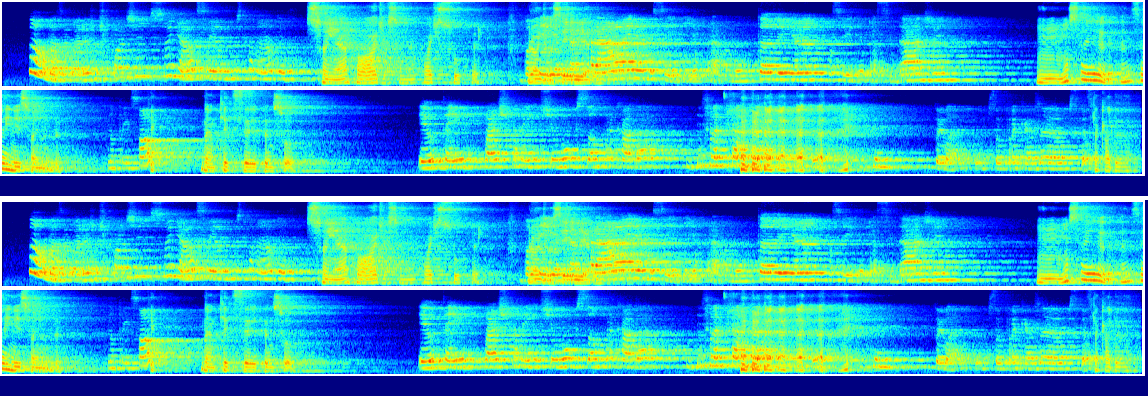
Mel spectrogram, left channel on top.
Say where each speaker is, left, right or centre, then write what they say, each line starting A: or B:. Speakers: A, on the left; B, on the left.
A: Não, mas agora a gente pode sonhar, sonhar não custa nada.
B: Sonhar pode, sonhar pode super.
A: Você
B: Pra onde
A: iria
B: você
A: pra
B: iria?
A: praia, você iria pra montanha, você iria pra cidade.
B: Hum, não sei, eu não pensei nisso ainda.
A: Não pensou?
B: Que- não, o que que você pensou?
A: Eu tenho praticamente uma opção para cada, <laughs> para cada,
B: <laughs>
A: <laughs> sei lá, uma opção para cada opção.
B: Pra cada.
